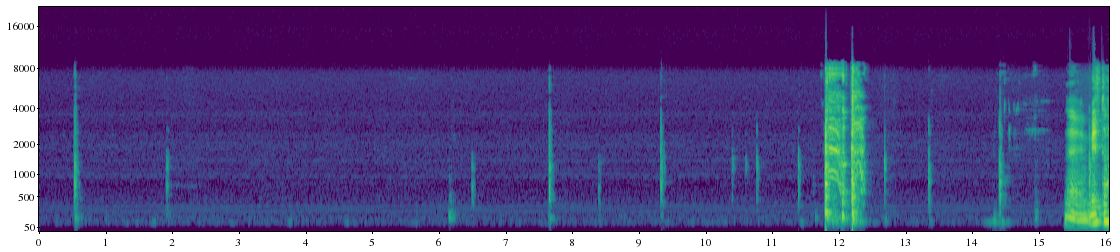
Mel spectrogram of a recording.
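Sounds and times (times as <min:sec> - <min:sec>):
person coughing: 0:11.8 - 0:12.5.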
